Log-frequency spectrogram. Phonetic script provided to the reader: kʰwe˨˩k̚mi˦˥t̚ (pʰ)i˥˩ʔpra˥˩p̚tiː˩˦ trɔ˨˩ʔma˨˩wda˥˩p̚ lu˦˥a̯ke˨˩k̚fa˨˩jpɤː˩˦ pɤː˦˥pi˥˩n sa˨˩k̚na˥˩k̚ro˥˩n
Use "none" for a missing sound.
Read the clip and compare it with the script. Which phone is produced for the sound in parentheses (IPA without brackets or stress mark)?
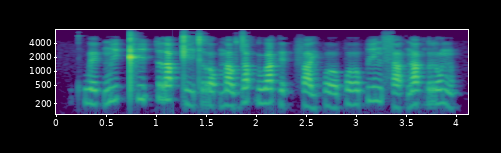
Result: kʰ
